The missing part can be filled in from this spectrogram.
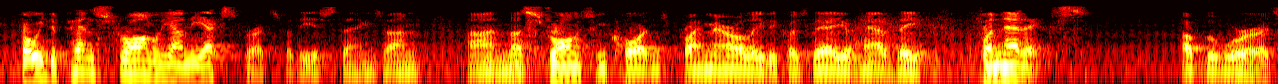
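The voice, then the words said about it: Rhode Island accent. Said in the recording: “it's just my accent. From Rhode Island, everybody talks this way.”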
